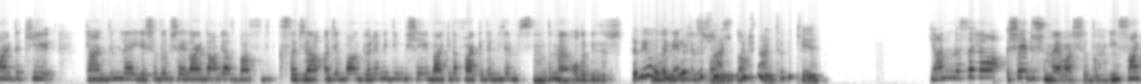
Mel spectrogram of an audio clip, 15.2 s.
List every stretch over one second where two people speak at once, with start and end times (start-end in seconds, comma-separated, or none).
8.4-10.1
